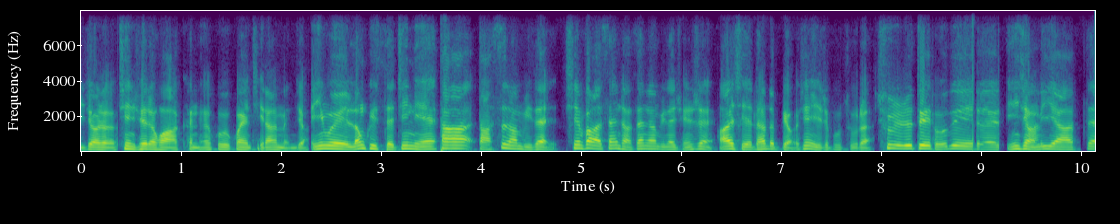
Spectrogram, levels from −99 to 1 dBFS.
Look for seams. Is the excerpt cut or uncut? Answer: uncut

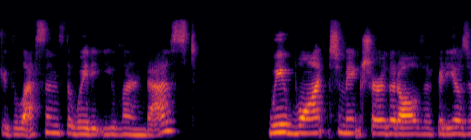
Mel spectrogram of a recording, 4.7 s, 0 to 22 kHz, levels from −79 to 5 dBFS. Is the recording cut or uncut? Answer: uncut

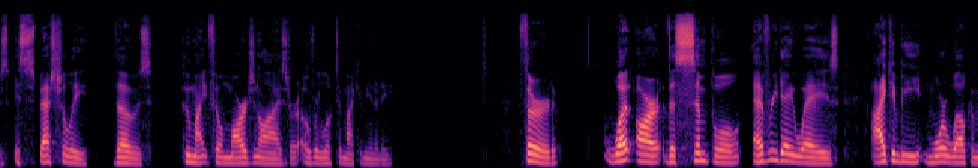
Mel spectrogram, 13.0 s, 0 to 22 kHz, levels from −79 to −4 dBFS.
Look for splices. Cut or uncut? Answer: uncut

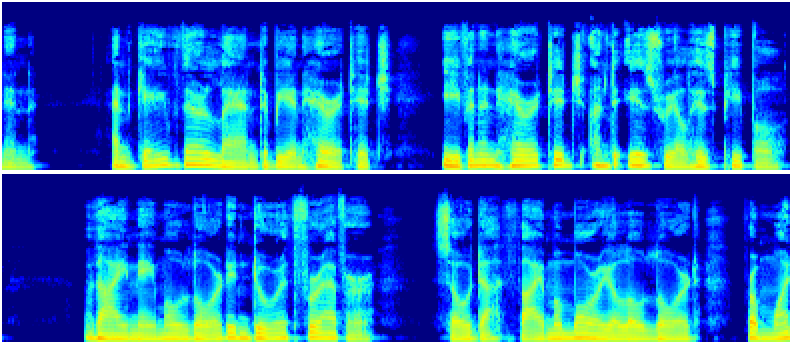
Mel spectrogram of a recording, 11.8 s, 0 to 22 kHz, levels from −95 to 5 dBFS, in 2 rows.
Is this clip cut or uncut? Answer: uncut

